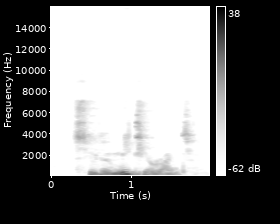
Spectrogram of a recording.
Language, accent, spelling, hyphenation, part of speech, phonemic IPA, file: English, Southern England, pseudometeorite, pseu‧do‧me‧te‧or‧ite, noun, /ˌs(j)uːdəʊˈmiːti.əɹaɪt/, LL-Q1860 (eng)-pseudometeorite.wav
- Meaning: A rock that is believed to be a meteorite, but is in fact terrestrial in origin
